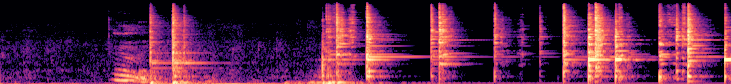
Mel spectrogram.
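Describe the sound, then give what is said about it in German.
A metal lid clatters onto a cooking pot of simmering liquid, producing many sharp, bright clanks and clinks in an irregular run, with brief talk near the start. “Ich gebe da jetzt mal einen Deckel drauf, damit mir nicht wieder die Flüssigkeit entfleucht.”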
